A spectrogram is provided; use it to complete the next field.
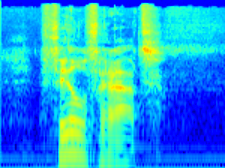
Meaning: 1. wolverine (Gulo gulo) 2. fox moth (Macrothylacia rubi) 3. glutton
- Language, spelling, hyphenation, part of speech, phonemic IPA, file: Dutch, veelvraat, veel‧vraat, noun, /ˈveːl.vraːt/, Nl-veelvraat.ogg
